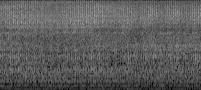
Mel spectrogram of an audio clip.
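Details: Petrol engine, possibly a Hyundai, idling with an uneven stumbling beat; misfire, secondary ignition pattern shows no burn line on one cylinder, spark plug fires then goes out.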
